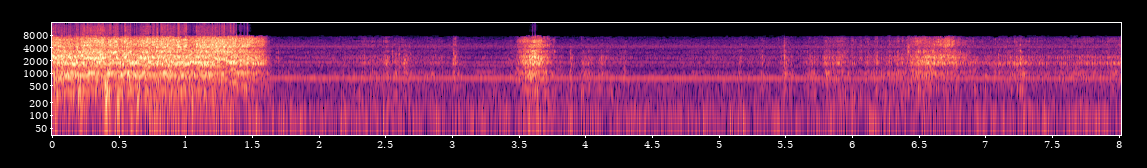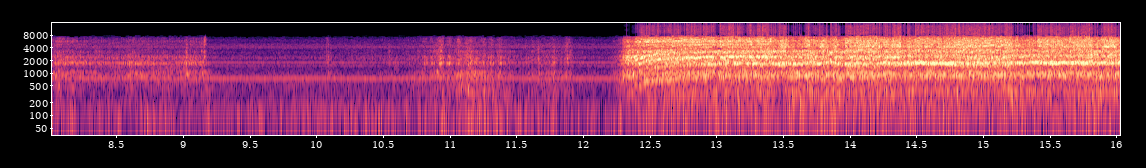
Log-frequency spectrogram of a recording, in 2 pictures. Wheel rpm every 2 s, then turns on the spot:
160, 20, 0, 20, 10, 10, 160, 230.
2-4 6-10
